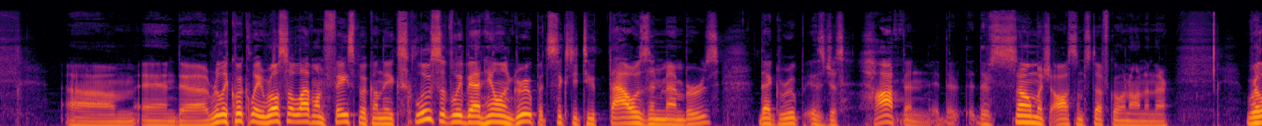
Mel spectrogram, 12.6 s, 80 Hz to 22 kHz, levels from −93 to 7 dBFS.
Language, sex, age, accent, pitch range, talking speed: English, male, 30-49, American, 110-145 Hz, 175 wpm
